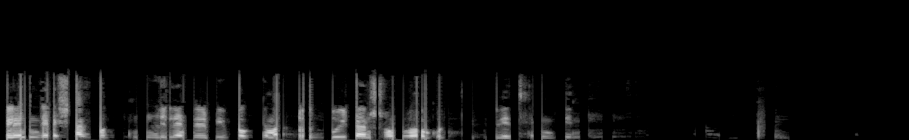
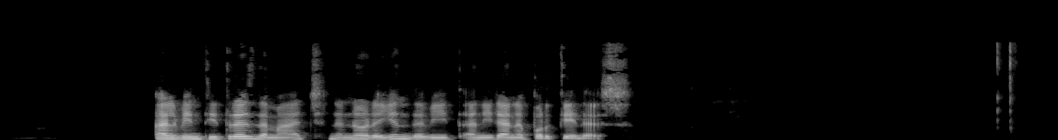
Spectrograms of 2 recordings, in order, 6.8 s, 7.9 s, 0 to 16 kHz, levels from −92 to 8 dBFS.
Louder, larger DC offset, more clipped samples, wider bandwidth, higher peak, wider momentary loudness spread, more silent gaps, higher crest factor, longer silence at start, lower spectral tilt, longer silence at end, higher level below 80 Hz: first, -20 LUFS vs -25 LUFS; neither; neither; second, 7.8 kHz vs 11.5 kHz; about the same, -2 dBFS vs -4 dBFS; first, 15 LU vs 12 LU; first, 1.72-1.78 s, 1.90-1.96 s, 3.48-3.54 s, 3.67-3.71 s, 4.01-4.05 s vs none; about the same, 20 dB vs 24 dB; second, 0.05 s vs 1.15 s; second, -3 dB/octave vs -5 dB/octave; second, 2.55 s vs 3.25 s; first, -58 dBFS vs -80 dBFS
